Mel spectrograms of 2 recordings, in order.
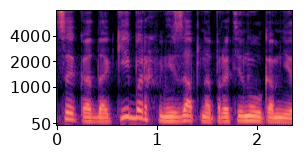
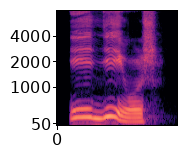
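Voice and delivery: said through a giggle, pitched up; 7 semitones higher than usual. A companion answers the narrator's offended reply, giggling. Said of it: "хихикнул Егорыч".

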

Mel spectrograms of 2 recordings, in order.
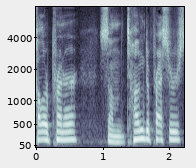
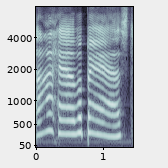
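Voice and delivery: put-on little-girl puppet voice, much higher; 12 semitones higher than usual. Describing a puppet character to the others, the speaker quotes it: little-girl puppet voice. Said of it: "He talks like a little girl".

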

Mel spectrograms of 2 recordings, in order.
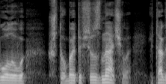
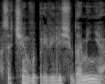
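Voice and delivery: timid, shy and quieter; 6 dB quieter than usual. In the vault, the narrator questions the man responsible for it: timid question. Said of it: "робко поинтересовался я".

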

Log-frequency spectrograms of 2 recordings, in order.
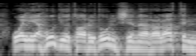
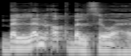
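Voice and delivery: usual speaking voice

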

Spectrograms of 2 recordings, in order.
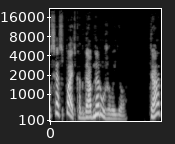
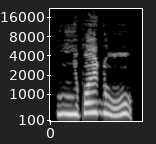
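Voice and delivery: high, trembling, quavering drawl, "пойду" drawn out; 6 semitones higher, 3 dB louder than usual. Feska, hiding deeper in the wagon, refuses the mage: trembling voice. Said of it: "дрожащим голосом протянула Феска".

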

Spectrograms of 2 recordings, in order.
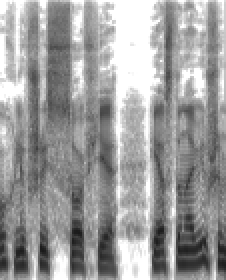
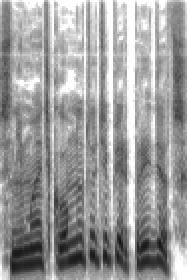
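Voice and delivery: hesitant, unsure, tentative delivery; 4 semitones higher than usual. In a first-person story read aloud, the narrator offers a guess to a woman, uncertainly. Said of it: "предположил я неуверенно".

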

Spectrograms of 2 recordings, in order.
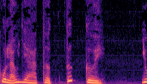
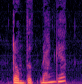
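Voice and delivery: ordinary delivery, nothing marked

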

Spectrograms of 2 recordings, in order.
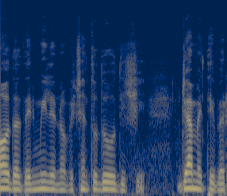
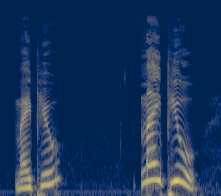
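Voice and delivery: impetuous, tender, laughing cry, very high; 10 semitones higher, 6 dB louder than usual. Narrator reads a woman answering a man who wants a last kiss, shouting while laughing tenderly. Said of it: "gli gridò ridendo con una tenerezza impetuosa".

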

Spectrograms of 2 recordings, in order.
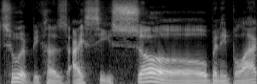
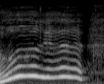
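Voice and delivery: very high, put-on lady voice. Retelling how coworkers imitated a woman: retelling coworkers' impression of a woman. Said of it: "doing an impression of her going".

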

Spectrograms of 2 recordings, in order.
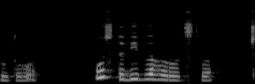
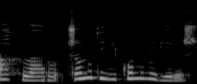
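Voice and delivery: plain reading voice

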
